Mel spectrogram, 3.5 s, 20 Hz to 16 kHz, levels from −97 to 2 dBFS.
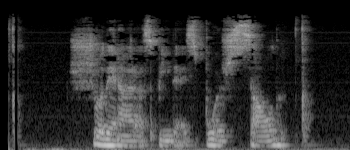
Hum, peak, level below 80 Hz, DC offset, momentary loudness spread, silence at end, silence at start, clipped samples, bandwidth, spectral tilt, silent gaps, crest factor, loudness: none; -14 dBFS; -58 dBFS; under 0.1%; 19 LU; 0.15 s; 0.1 s; under 0.1%; 11 kHz; -3.5 dB/octave; none; 18 dB; -30 LUFS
